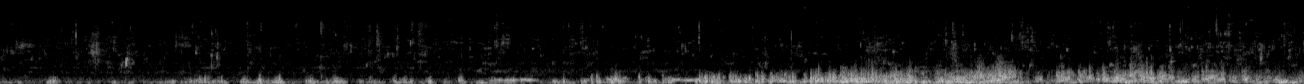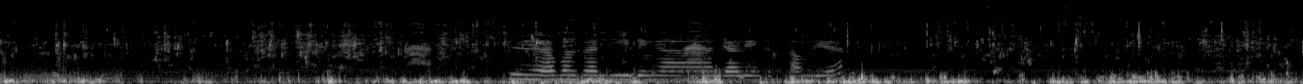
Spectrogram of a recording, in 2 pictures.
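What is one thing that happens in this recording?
Wind buffets the microphone outdoors by open water.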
